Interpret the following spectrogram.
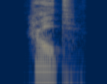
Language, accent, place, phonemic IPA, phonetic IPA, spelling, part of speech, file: German, Germany, Berlin, /-haɪ̯t/, [haɪ̯t], -heit, suffix, De--heit.ogg
- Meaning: Converts an adjective into a noun and usually denotes an abstract quality of the adjectival root. It is often equivalent to the English suffixes -ness, -th, -ity, -dom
